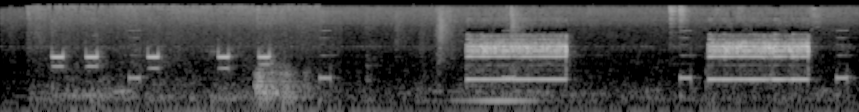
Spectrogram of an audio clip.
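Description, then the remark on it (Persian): A quick run of keypad dialing beeps, then a mobile phone call ringing out as a doctor calls a police commander: two long, steady electronic rings with a pause between them, clear, with no one talking. “خو حال ای را بان توی موبایل ما بته.”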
